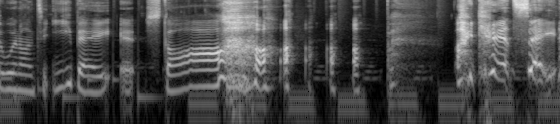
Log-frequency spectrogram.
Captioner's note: sob laugh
